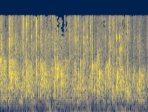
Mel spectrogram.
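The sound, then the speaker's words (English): An audience applauds steadily, a dense, loud wash of many hands clapping with no break for the whole stretch. “I'll give him a big round of applause.”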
